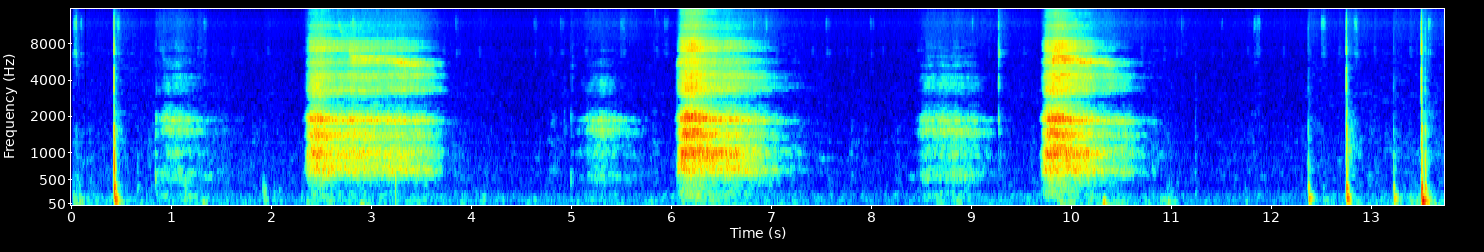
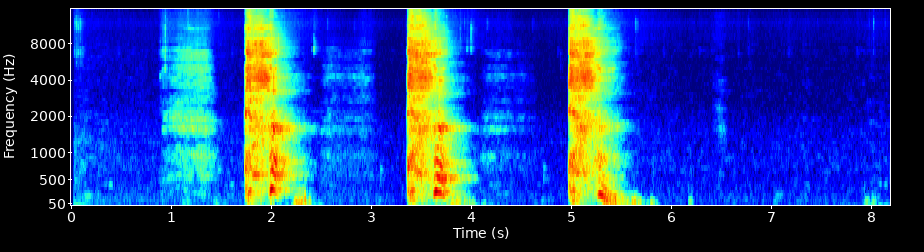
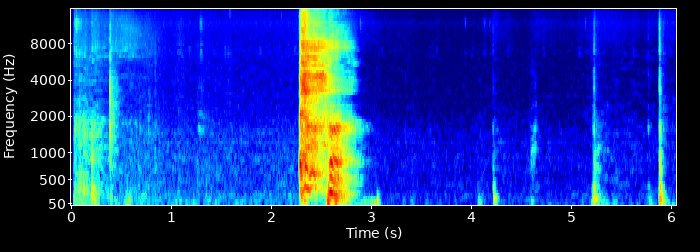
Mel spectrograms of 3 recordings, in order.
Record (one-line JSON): {"exhalation_length": "13.7 s", "exhalation_amplitude": 21798, "exhalation_signal_mean_std_ratio": 0.35, "three_cough_length": "8.2 s", "three_cough_amplitude": 32768, "three_cough_signal_mean_std_ratio": 0.33, "cough_length": "6.1 s", "cough_amplitude": 32768, "cough_signal_mean_std_ratio": 0.22, "survey_phase": "beta (2021-08-13 to 2022-03-07)", "age": "45-64", "gender": "Female", "wearing_mask": "No", "symptom_none": true, "smoker_status": "Never smoked", "respiratory_condition_asthma": false, "respiratory_condition_other": false, "recruitment_source": "REACT", "submission_delay": "3 days", "covid_test_result": "Negative", "covid_test_method": "RT-qPCR"}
